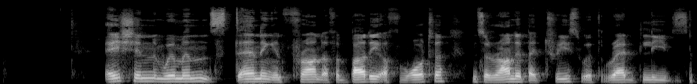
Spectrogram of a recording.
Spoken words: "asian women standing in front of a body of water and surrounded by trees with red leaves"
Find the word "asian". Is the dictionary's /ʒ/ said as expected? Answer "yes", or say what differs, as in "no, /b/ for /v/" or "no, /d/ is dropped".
no, /ʃ/ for /ʒ/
